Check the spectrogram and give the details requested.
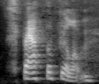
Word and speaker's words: Spathiphyllum: My first tip, you may or may not already know this, is that peace lilies are also known as Spathiphyllums. And I'm going to spell that S-P-A-T-H-I-P-H-Y-L-L-U-M.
